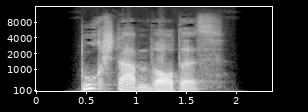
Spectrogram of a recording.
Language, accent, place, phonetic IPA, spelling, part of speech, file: German, Germany, Berlin, [ˈbuːxʃtaːbn̩ˌvɔʁtəs], Buchstabenwortes, noun, De-Buchstabenwortes.ogg
- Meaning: genitive singular of Buchstabenwort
